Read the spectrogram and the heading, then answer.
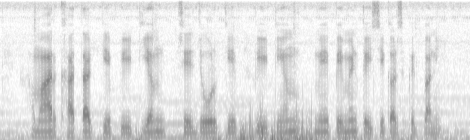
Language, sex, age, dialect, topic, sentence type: Bhojpuri, male, 18-24, Southern / Standard, banking, question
